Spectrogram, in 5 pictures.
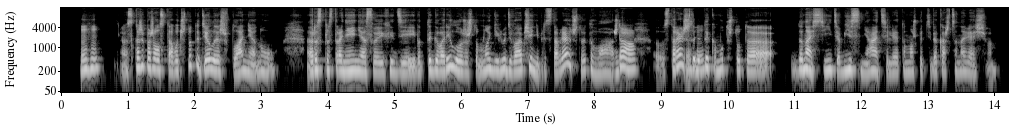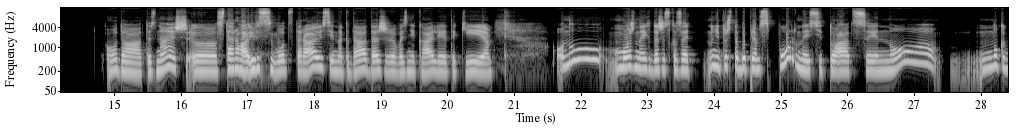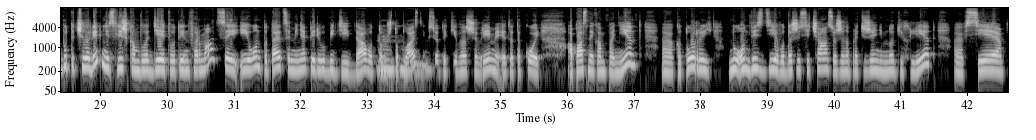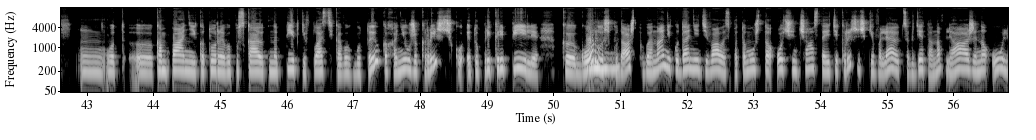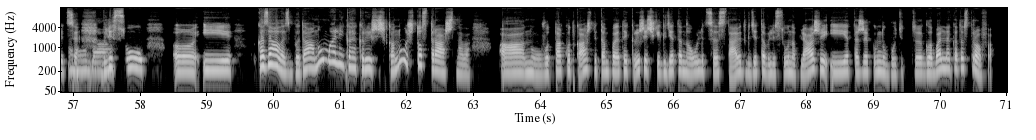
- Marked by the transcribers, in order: tapping; laughing while speaking: "стараюсь"
- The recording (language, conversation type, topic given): Russian, podcast, Как сократить использование пластика в повседневной жизни?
